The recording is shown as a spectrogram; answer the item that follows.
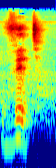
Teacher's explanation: E quando tem uma regra aqui que quando tem um ponto embaixo da letra, a gente chama ele que ele muda, né, o som dessa palavra, ele fica fricativo, então ele fica o som de V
